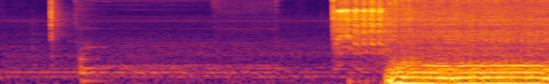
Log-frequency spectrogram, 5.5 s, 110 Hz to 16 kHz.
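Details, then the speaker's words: 2008 Honda CBR600RR inline-four after replacing the oil pump chain, sprocket and bearings: the starter whirs and the engine settles into a smooth, even idle, and the earlier buzzing is gone. Normal running after repair. "And then um you guys get to see what it sounds like now because it's all fixed. Sounds way much better."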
